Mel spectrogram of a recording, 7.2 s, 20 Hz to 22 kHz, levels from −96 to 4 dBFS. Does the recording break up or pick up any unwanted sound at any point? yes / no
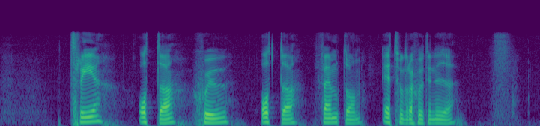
no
